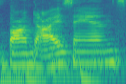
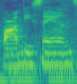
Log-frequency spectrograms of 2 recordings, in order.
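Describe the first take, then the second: First: The name is said in the Australian way. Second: The name is said in a non-Australian way. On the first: The speaker calls it right. "Apparently it's" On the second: The speaker calls it wrong. "I always mispronounce the name. I call it"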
